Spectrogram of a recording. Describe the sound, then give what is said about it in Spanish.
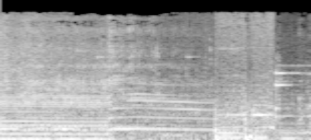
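Car engines rev loudly and accelerate, with a sustained harmonic drone that surges louder briefly near the end. “Arranquen los motores, ha llegado la hora de pisar el acelerador.”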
